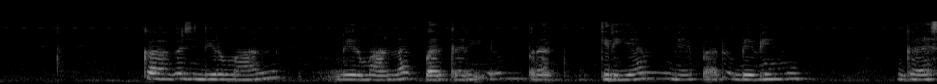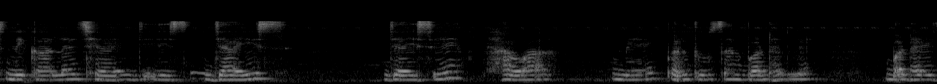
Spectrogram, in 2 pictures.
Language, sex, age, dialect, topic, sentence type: Maithili, female, 18-24, Eastern / Thethi, agriculture, statement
